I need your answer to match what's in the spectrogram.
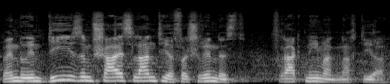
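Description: Male narrator doing a sneering, giggling veteran schemer for a storybook, pitched up high. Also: a little slow, a little hiss or hum, lightly acted. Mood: scornful. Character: scheming middle-aged male Russian veteran, mocking.

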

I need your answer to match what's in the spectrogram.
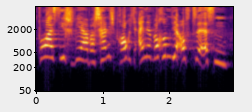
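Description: A tiny, bubbly little girl creature, chirpy and full of good cheer, as a woman reading a storybook puts her on. Her voice sits very high and lively, with faint room hum underneath. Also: a little fast. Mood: excited. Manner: excited, chirpy.

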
